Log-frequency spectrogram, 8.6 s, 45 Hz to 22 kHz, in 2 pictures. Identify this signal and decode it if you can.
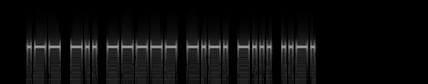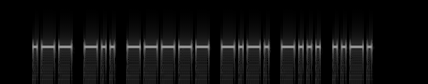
Morse code, heard as a keyed tone, about 34 wpm, 700 Hz. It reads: WD0CBF WD0CBF
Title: Speed Racing - USA Call Signs 28wpm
